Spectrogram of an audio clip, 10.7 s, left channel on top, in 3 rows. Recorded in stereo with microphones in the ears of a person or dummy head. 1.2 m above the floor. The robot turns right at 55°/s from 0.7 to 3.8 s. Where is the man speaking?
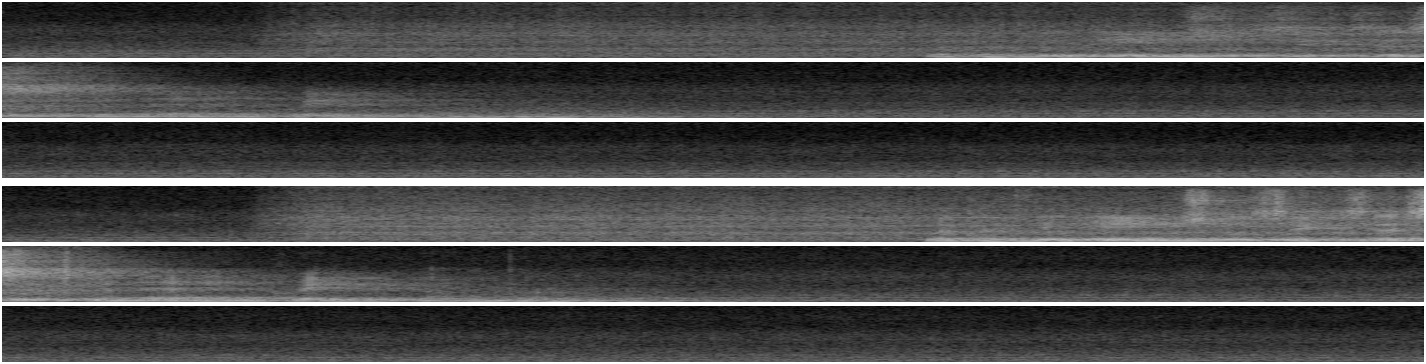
130° right, 0.5 m; by 5.1 s 45° right, 0.5 m.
